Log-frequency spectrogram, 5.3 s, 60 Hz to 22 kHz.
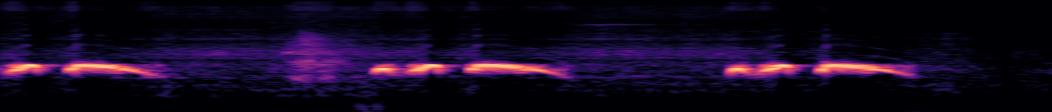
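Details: Spotted dove kept as a ground decoy, singing in the สายโผน หลิ่วตัน style (2022): three deep phrases roughly every 1.8 seconds, each a brisk doubled note followed by a long coo that sinks at the end; soft hiss between.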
